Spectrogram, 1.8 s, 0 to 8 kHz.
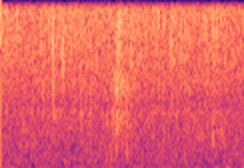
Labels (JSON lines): {"label": "biophony", "recorder": "SoundTrap 300"}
